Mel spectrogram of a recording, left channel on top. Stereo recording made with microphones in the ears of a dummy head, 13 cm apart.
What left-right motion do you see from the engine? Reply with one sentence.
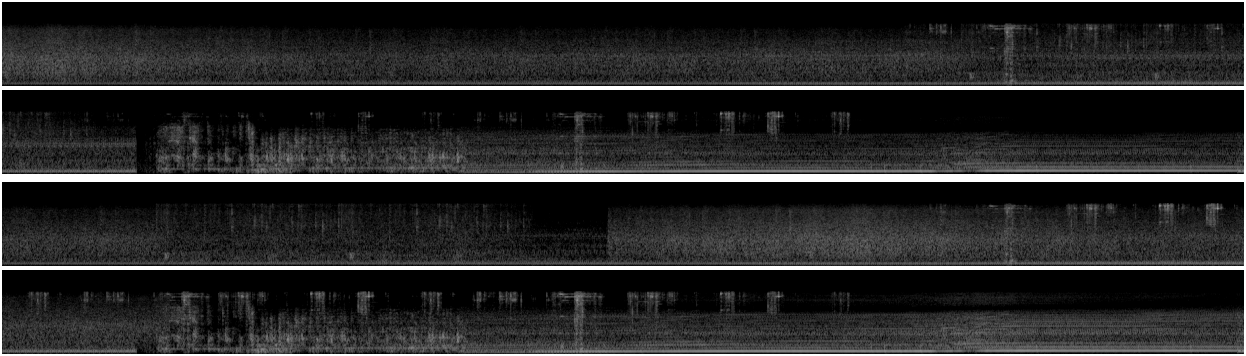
You can hear the engine go from the left side to the right.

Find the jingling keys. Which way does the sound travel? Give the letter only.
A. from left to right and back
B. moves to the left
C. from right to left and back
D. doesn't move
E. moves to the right
A.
